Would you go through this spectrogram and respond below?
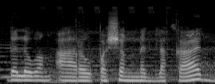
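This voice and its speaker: A woman's voice: on the low side, little pitch movement, normal speed. A woman storyteller reading a scripted children's fairy tale as narrator, with long reverb on the voice. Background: faint music.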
